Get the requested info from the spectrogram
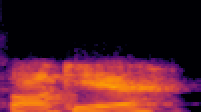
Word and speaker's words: Fauquier: Fauquier.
